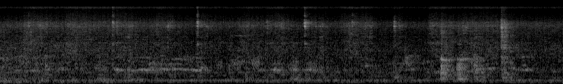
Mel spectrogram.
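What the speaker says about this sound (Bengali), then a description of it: "লবণ হলুদ লঙ্কার গুঁড়ো দিয়ে ভালো করে মশলাটা কষিয়ে নিচ্ছি" Spice paste with salt, turmeric and chili powder frying in a pan, a faint steady sizzle broken by soft scraping stirs and light clicks of the spoon.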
